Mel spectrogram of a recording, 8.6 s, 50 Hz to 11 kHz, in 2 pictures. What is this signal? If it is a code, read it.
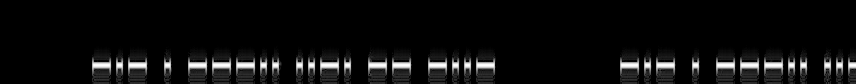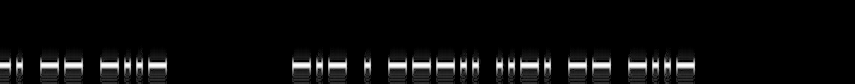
Morse code, heard as a keyed tone, about 40 wpm, 700 Hz. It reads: KE8FMX KE8FMX KE8FMX
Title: USA Call Signs - 6 Characters - Repeated 3x - 40wpm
